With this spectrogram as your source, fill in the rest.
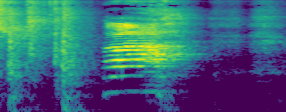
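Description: A young man lets out a loud, drawn-out cry.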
